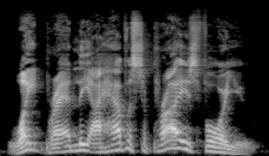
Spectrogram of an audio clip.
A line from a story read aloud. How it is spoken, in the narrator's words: says Santa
